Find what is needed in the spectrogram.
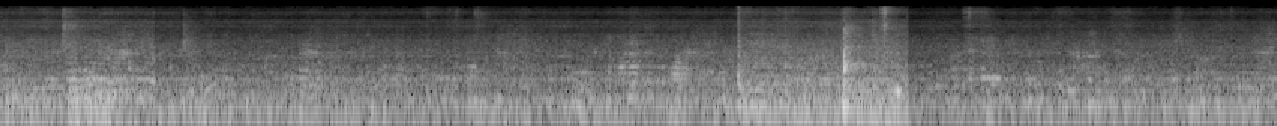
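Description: Steady background hubbub of a public eating place with faint distant voices, and two sharp clicks about four seconds in.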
